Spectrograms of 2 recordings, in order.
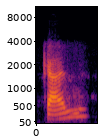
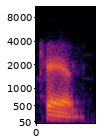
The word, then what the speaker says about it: Cannes: And Nicole, before you go, it's pronounced Cannes, not can.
